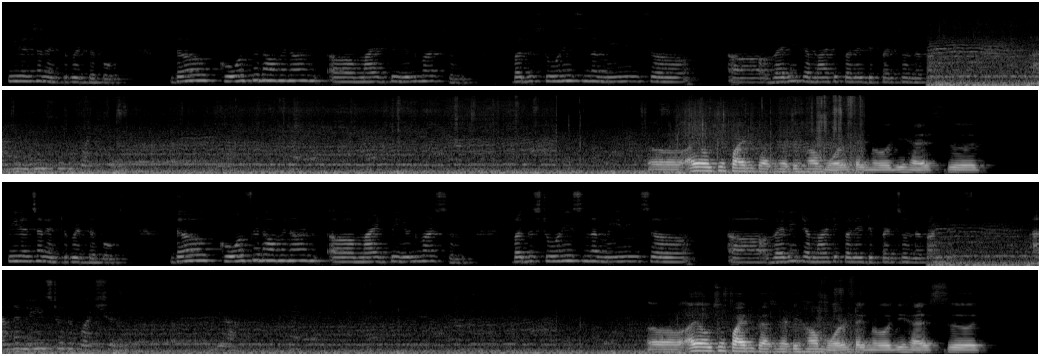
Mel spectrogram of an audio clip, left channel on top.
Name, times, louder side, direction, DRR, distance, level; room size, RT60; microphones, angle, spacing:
voice 1, 0.0-6.9 7.3-9.7 10.0-11.7 12.5-12.8, right 2 dB, 70° right, 2.9 m, -43 dB
sound 1, 9.2-19.0, left 3 dB, 85° left, 0.8 m, -39 dB
voice 2, 16.8-20.2, right 2 dB, 45° right, 0.8 m, -25 dB
16.0 x 8.4 x 2.8 m
head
